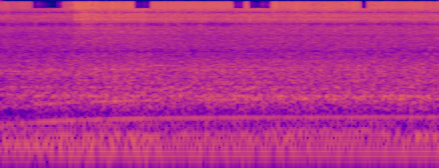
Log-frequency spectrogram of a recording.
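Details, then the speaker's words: Peugeot Partner idling smoothly and evenly with a steady low hum, no whir, chirp or rumble from the belt side, after the tensioner and pulley bearings found faulty were replaced along with the timing belt; normal idle. "Sudah dihidupkan. Cuma suaranya hilang, suaranya nih udah normal ya."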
